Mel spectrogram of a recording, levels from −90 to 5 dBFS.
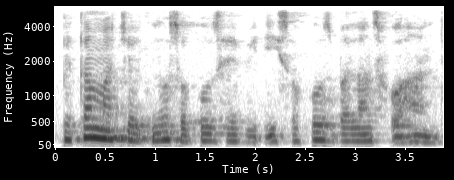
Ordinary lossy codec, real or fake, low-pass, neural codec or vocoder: none; real; 5.4 kHz; none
